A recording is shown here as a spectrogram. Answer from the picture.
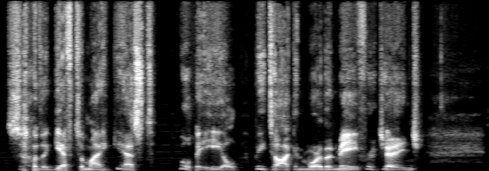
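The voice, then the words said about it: Hoarse, strained voice. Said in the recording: “I've got laryngitis. You can hear my apologies.”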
